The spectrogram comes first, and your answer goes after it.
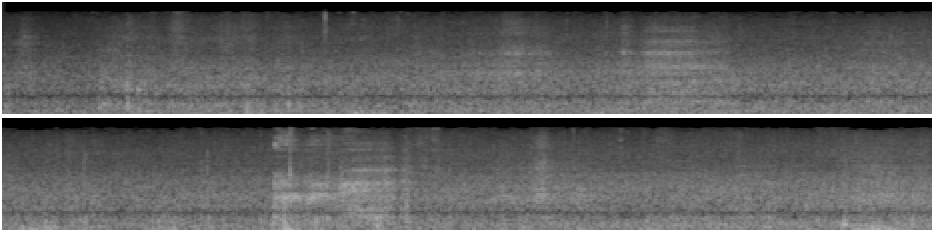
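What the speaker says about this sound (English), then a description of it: "The river." A river flowing beside a backcountry campsite in the Mount Evans Wilderness, a steady broad rush of water with a slight surge midway, heard alone without talk.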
